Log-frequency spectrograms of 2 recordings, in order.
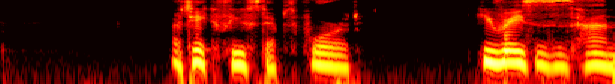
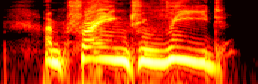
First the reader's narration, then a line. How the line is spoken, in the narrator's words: he bellows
